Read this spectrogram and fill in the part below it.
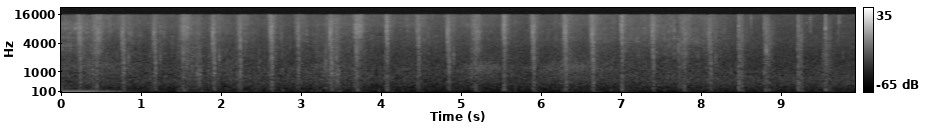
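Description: Footsteps thud rapidly on dry ground.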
